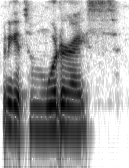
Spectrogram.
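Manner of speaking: put-on water as "wooder" in a Philly accent; casual Philadelphia "wooder ice". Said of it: "That's how all Philadelphians say it".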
